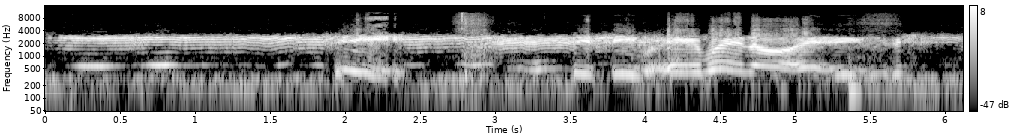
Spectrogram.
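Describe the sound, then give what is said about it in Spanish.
A voice imitates a swarm of mosquitoes in a botanical garden with a continuous, nasal, high buzzing whine. Its pitch wavers and bends in sweeps, with a few breathy bursts mixed in, loud and unbroken for about six seconds. “estás entonces en el Jardín Botánico, rodeado de mosquitos”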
